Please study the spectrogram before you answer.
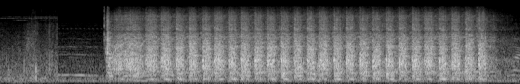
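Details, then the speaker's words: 2006 Lincoln LS 3.9L with no start, no spark, no fuel and no engine computer communication, jump pack connected: strong even cranking about four beats a second for four seconds, never fires; cause not yet found, 5 V reference checked OK. "무어야!! 여전히 시동이 안되는데 잠깐~ 여기 5V가 나오는지 확인하고"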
